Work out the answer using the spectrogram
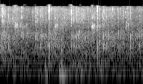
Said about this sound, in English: If you believe that, would you clap your hands just for a moment and magnify the Lord.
